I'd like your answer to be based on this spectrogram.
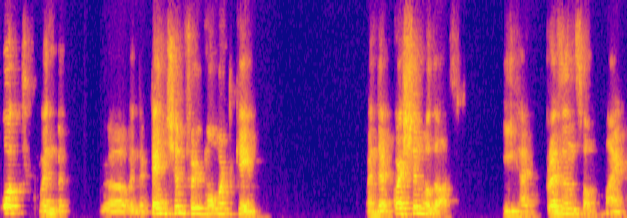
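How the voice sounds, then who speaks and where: A man speaking to teachers over a video call, telling an anecdote with animated storytelling and pitch lifts for punchlines. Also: a little slow, long pauses. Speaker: motivational speaker. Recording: roomy, dull video-call audio.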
